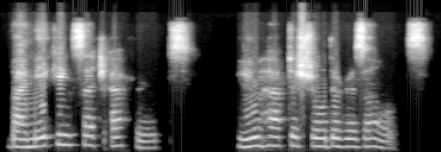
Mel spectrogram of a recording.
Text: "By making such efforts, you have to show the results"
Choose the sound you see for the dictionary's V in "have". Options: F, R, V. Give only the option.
F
